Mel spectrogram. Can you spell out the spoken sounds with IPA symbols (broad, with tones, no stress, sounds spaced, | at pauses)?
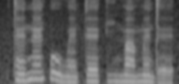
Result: t ɛ̃˧ n ɛ̃˦ k͡p o˦˨ w ɛ̃˨ k ɛ˧ k i˧ m ã˧ m ɛ̃˧ d ɛ˨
